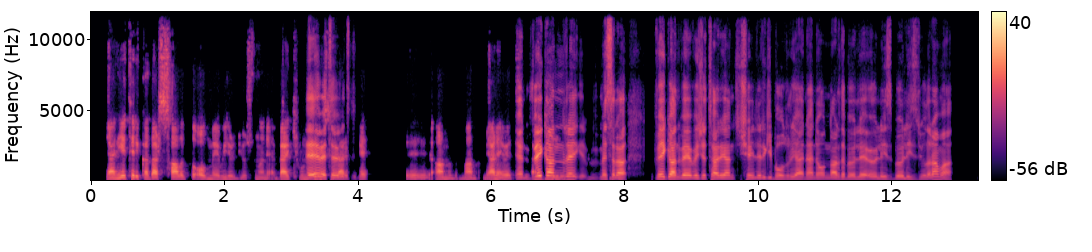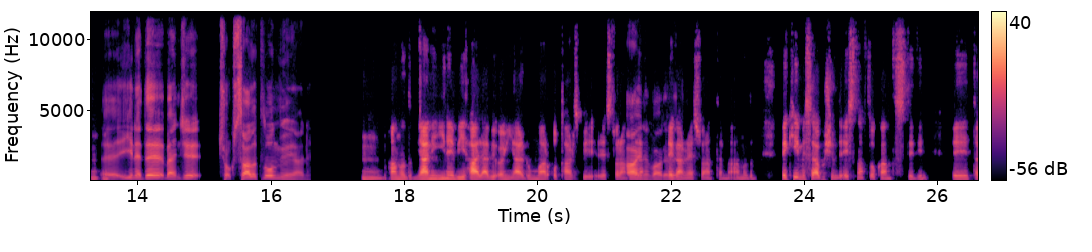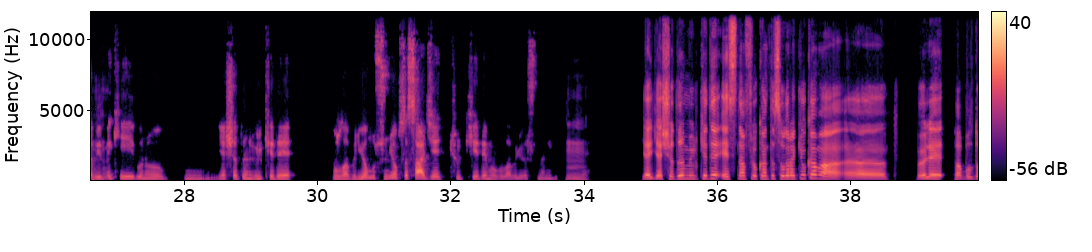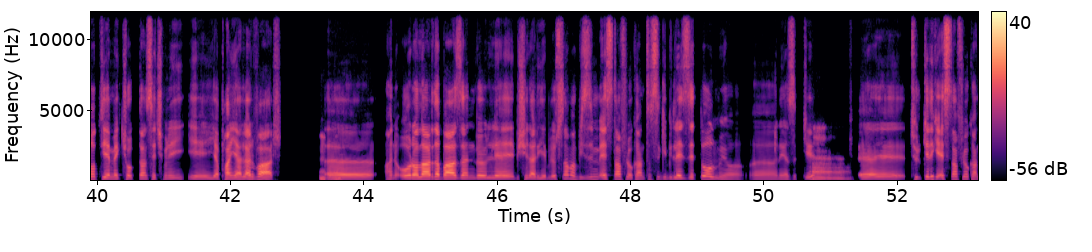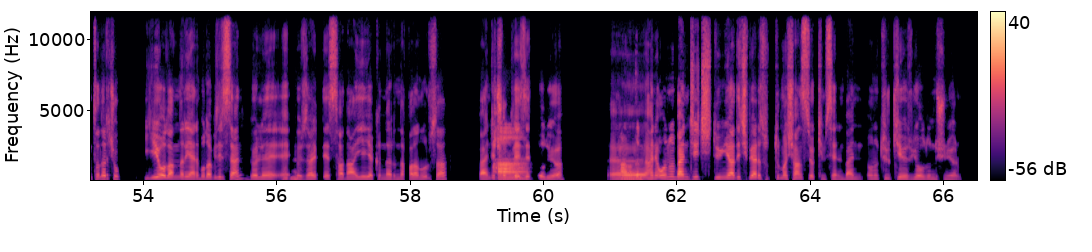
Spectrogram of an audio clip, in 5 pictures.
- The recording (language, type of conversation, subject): Turkish, podcast, Dışarıda yemek yerken sağlıklı seçimleri nasıl yapıyorsun?
- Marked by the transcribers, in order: "restoranlara" said as "restorantlara"; "restoranlarına" said as "restorantlarına"; "tabildot" said as "tabuldot"; other background noise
